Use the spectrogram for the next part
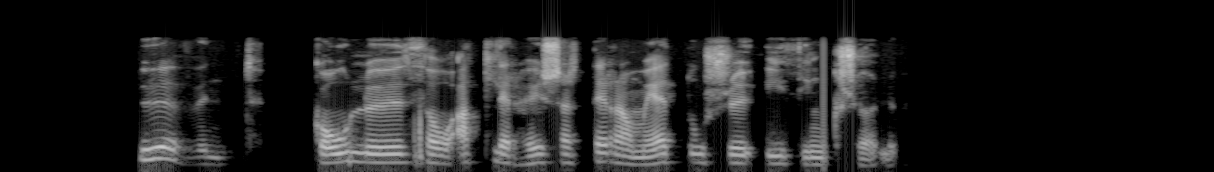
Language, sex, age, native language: Icelandic, female, 30-39, Icelandic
